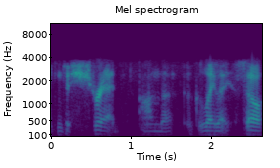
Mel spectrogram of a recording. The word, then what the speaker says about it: ukulele: ukuleles or ukuleles. Correctly pronounced ukulele, it means jumping flea in Hawaiian, and in regards to electric ukuleles, yes, there are.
